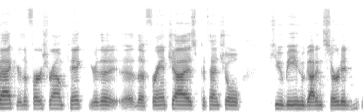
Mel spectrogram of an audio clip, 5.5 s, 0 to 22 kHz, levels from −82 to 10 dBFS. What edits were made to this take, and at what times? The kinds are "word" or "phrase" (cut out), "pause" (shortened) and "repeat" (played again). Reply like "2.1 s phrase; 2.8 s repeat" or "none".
none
